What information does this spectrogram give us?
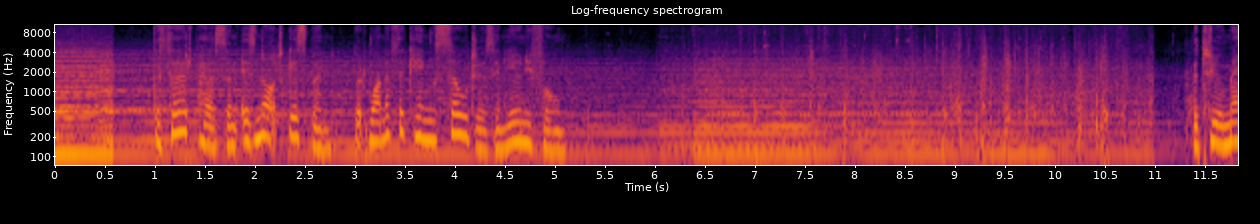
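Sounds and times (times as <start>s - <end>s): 
speech: 1.0s - 5.2s, 11.4s - 11.8s
horse hooves clip-clopping as riders approach on horseback: 6.1s - 11.6s.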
